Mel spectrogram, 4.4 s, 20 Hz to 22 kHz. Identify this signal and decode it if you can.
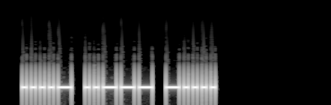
Morse code, heard as a keyed tone, about 20 wpm, 700 Hz. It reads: 426
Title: Common Cut Numbers - 3-Digit 20wpm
